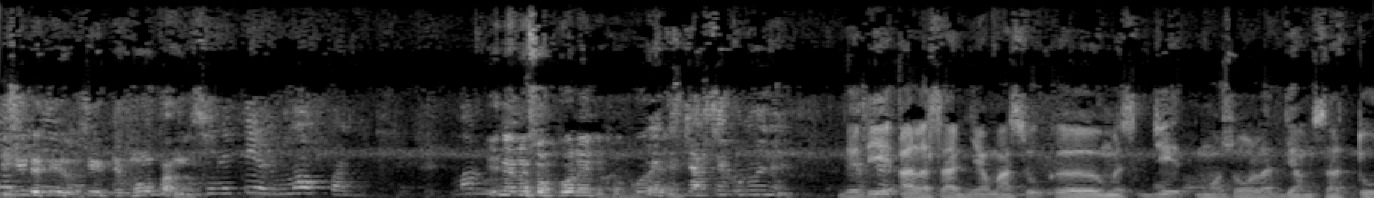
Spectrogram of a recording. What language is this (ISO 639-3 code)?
ind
